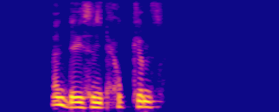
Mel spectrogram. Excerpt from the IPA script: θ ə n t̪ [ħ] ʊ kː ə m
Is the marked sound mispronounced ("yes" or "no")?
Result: no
